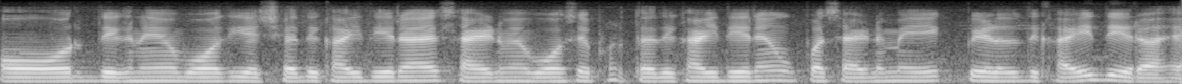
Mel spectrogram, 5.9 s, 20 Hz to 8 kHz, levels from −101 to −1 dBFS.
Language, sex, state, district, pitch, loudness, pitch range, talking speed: Hindi, male, Chhattisgarh, Bilaspur, 150 Hz, -17 LUFS, 145-155 Hz, 275 wpm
